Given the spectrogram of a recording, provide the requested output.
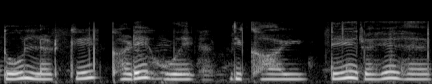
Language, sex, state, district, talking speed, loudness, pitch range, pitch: Hindi, female, Himachal Pradesh, Shimla, 110 wpm, -18 LUFS, 240-275 Hz, 245 Hz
